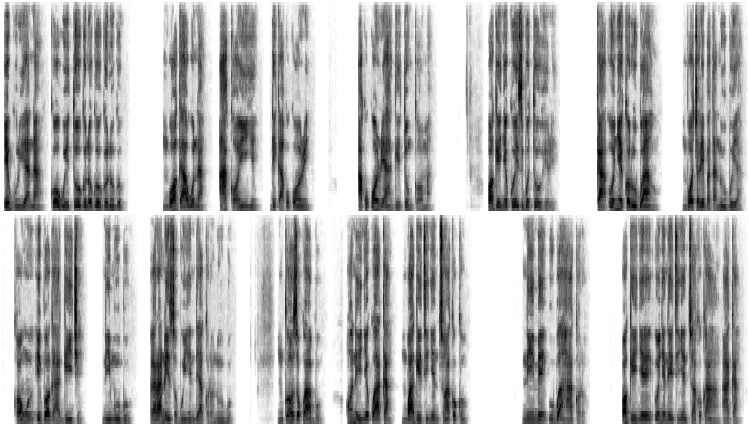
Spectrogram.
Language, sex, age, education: Igbo, male, 30-45, tertiary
